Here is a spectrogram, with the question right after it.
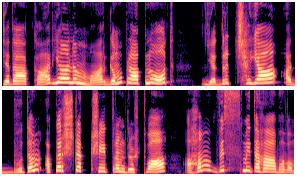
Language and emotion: Sanskrit, surprised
